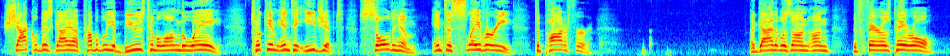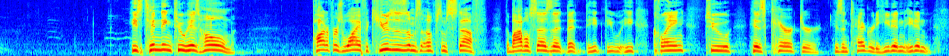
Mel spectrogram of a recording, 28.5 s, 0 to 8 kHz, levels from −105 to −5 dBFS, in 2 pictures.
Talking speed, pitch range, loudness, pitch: 125 wpm, 180-225 Hz, -22 LUFS, 210 Hz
